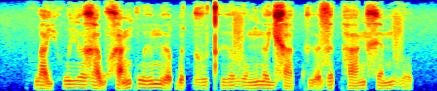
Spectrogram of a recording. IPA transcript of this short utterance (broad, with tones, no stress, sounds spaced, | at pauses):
h w a̰˧˨ j h w i˧ ə̯ ɣ a̰˧˨ w x a̰˧˥ ŋ k w ɨ˨˦ m ɨ̰˧˨ ə̯ ɓ ə˨˩ t̚ ɣ u˨˦ t̪ʰ ɨ˨˦ ə̯ v o˨˦ ŋ n ə˧ j x a˨˩ t̚ k ɨ̰˧˨ ə̯ z ə˦˥ t̚ h a˨˦ ŋ x ɛ˨˦ m v o˨˩ p̚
